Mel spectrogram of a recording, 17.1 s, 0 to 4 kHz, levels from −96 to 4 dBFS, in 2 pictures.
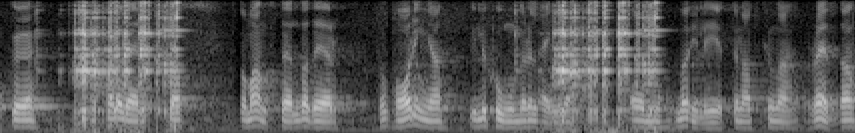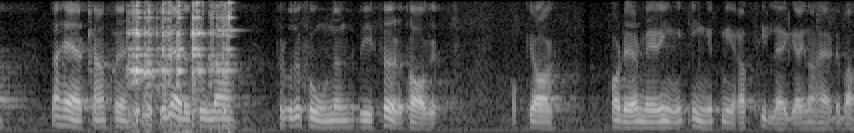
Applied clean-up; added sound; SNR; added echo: none; Dishes, pots, and pans; -3 dB; none.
